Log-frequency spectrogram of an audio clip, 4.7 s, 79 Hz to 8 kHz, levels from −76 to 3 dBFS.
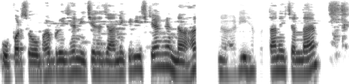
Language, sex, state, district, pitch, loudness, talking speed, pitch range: Hindi, male, Bihar, Muzaffarpur, 150 Hz, -17 LUFS, 255 wpm, 140-170 Hz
